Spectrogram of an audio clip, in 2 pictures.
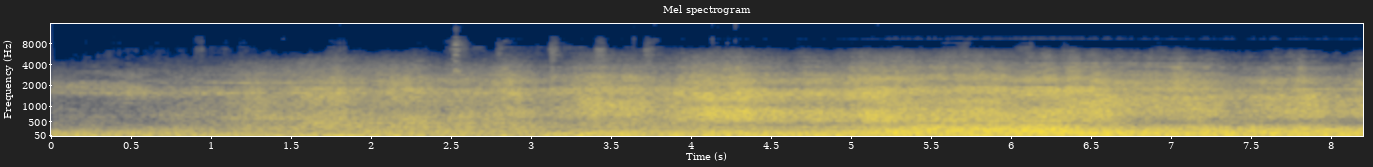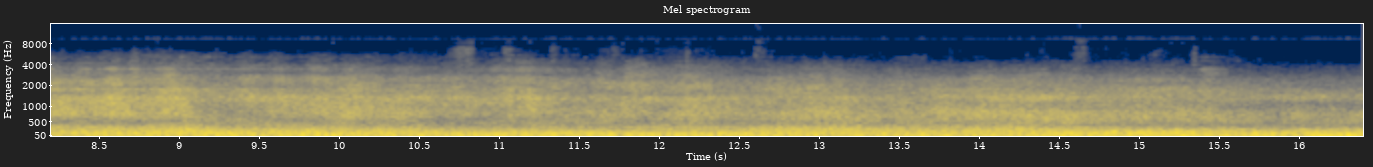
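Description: A jet airliner's engines roar loudly as it takes off and climbs away.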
